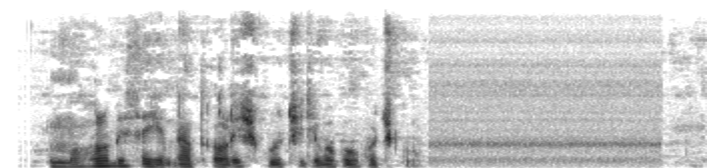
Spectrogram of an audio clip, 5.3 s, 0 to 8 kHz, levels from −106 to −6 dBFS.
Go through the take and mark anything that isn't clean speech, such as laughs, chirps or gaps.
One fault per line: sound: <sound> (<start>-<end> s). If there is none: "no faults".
no faults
